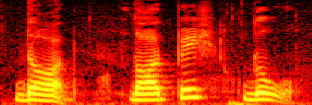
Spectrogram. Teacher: اپنی زبان کا بایاں کنارہ اوپر والی داڑھوں کے ساتھ لگائیں، 5 داڑھوں کے ساتھ، گننے کی ضرورت نہیں، آپ لگائیں گے تو آٹومیٹکلی آپ کی زبان ادھر ہی لگ جائے گی.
